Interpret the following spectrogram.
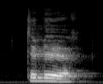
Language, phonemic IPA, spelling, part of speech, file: Dutch, /təˈløːr/, teleur, adverb, Nl-teleur.ogg
- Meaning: to a loss, to waste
